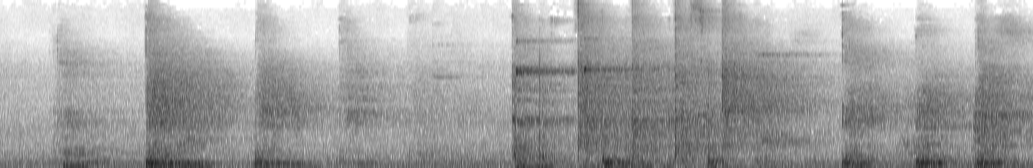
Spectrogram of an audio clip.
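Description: Badminton rackets strike a shuttlecock, echoing in a large hall.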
